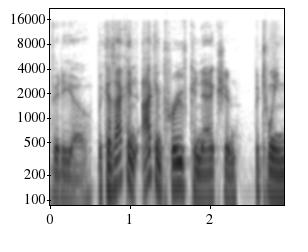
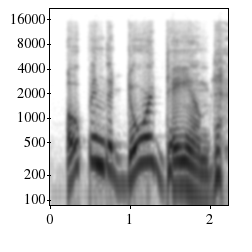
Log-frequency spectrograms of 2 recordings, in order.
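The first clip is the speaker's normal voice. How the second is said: mock very high, drawn-out, slow little-kid holler; 10 semitones higher, 4 dB louder than usual. Speaker retells a two-year-old yelling from downstairs: imitating a toddler yelling. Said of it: "She's yelling".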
